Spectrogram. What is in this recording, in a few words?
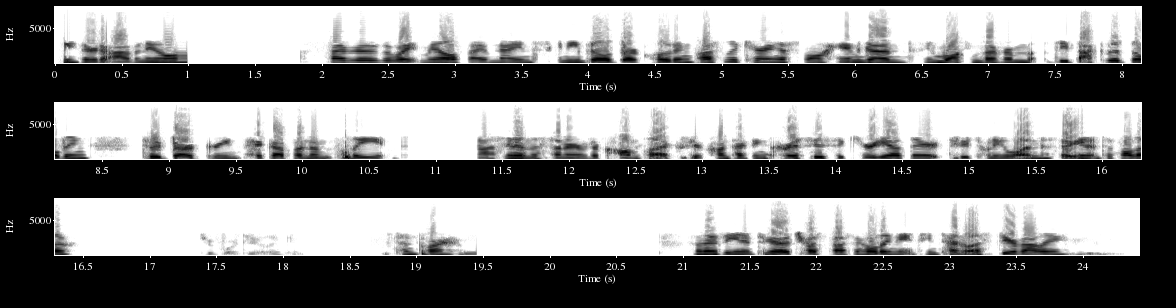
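police, scanner audio; ThompsonPeakHigh; PHOENIX PD-200 A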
